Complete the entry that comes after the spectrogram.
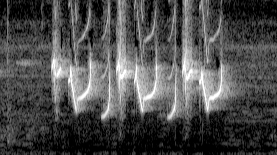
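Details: Gelatik batu (cinereous tit) in full, vigorous song of the "wucit wucit" style: five clear two-part whistled phrases, each a high note falling then rising again, delivered evenly over about two seconds after a short quiet lead-in.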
